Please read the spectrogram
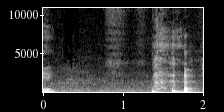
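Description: Speech breaks off into a second of quiet room tone, then a short cough of a few quick bursts about one and a half seconds in.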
